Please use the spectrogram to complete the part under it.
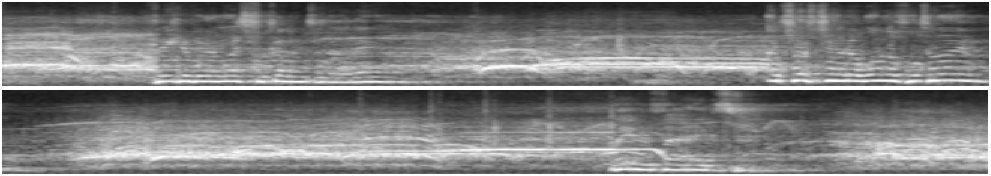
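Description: A man shouts into a microphone through loud speakers.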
